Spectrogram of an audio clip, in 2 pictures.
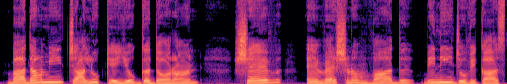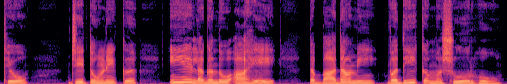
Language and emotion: Sindhi, neutral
